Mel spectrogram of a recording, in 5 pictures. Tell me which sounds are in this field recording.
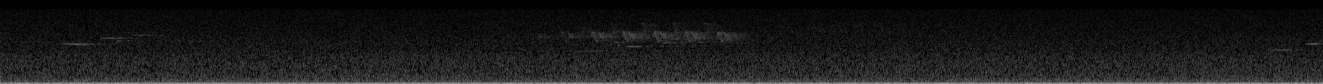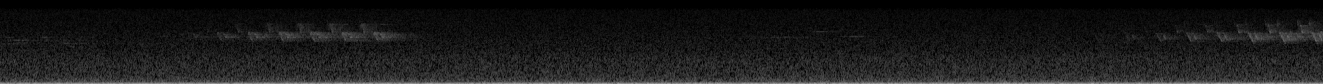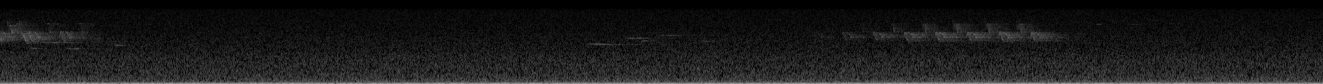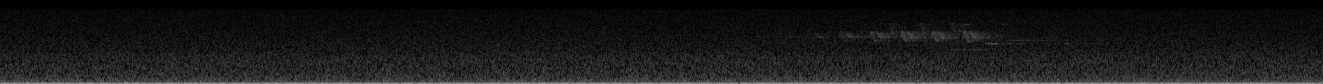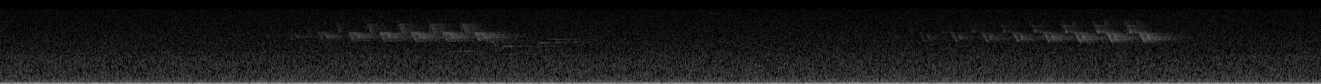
Hermit Thrush, Ovenbird, Golden-crowned Kinglet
